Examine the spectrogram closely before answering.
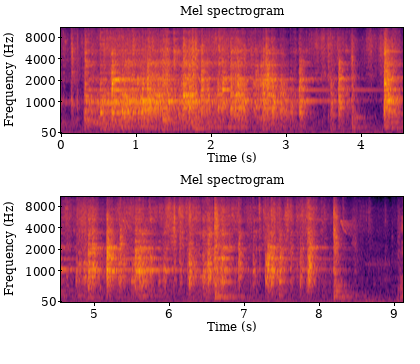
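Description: Charcoal clatters and rattles as it is poured from a metal chimney onto a grate.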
